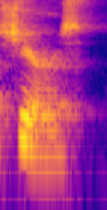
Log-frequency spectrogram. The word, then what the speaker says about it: Shearers: Looks like Shearers, and they pronounce it Shears.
